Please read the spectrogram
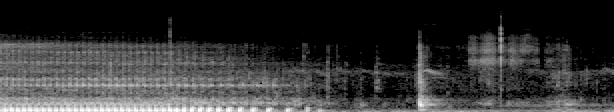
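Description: Motorcycle engine running at low revs as the bike rolls to a stop, its exhaust beats spacing out and dying away about three seconds in as the engine shuts off. Two sharp knocks follow near the end.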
